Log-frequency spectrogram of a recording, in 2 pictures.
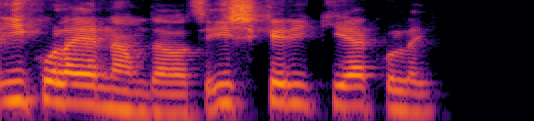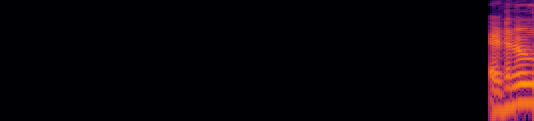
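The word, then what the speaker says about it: Escherichia coli: ইশকেরিকিয়া কোলাই। এটার উচ্চারণ কি করো তোমরা?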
